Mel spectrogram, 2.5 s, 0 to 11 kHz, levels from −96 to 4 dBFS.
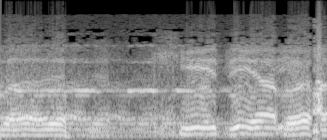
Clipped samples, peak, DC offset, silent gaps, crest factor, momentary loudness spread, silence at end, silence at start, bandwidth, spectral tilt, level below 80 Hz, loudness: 2%; 0 dBFS; under 0.1%; none; 8 dB; 9 LU; 0 s; 0 s; 8 kHz; -7.5 dB/octave; -38 dBFS; -9 LUFS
